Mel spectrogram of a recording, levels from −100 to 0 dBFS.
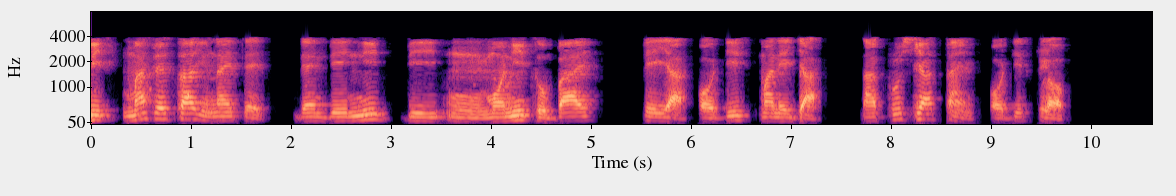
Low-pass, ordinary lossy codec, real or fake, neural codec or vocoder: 7.2 kHz; AAC, 16 kbps; real; none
